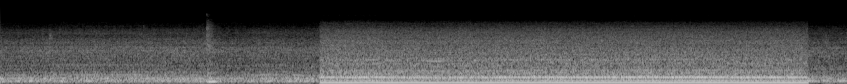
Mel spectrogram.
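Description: New Holland T6.180's spark-ignited 6.7-litre methane engine running at a steady speed of around 1500 rpm while working, first heard as a steady drone inside the cab. About three seconds in it turns abruptly louder and deeper, heard from outside the cab, with a strong steady low drone and a humming tone. Near the end it drops back to the quieter cab sound.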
